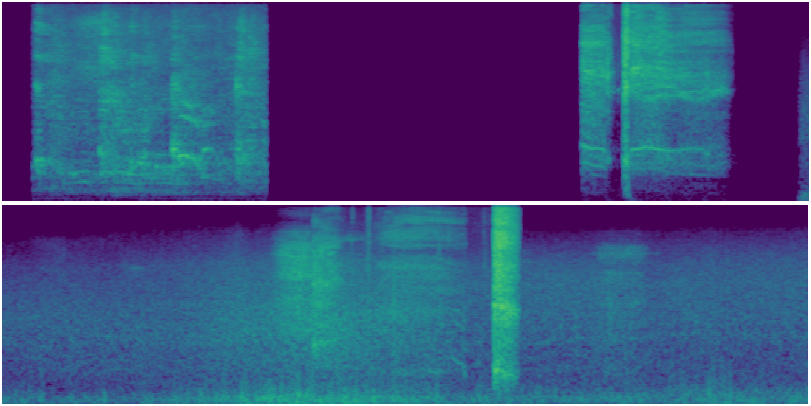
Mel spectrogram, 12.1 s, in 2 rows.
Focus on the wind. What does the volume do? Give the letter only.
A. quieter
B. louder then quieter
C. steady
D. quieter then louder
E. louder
B.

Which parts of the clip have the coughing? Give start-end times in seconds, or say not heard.
0.2-2.0, 4.3-5.5, 8.3-9.9.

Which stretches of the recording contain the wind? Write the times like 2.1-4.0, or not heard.
6.0-12.0.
